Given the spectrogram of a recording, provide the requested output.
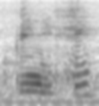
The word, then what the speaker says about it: принеси: For them, we press our muscles when we pronounce lips and muscles of the mouth, we press them, we tense them, we make them tense. And this is how we make this soft pri, не, si, не,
